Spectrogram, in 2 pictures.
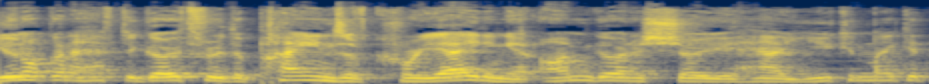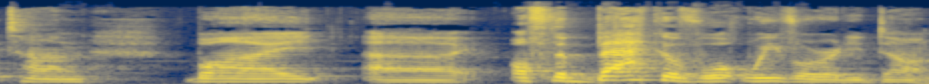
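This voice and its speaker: At a fairly quick pace, a man speaks with fairly high pitch and ordinary pitch variation. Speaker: software entrepreneur. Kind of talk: webinar sales pitch. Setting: online webinar. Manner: fast; hesitant, many fillers.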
